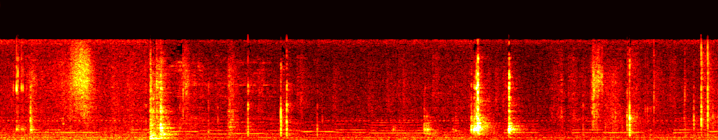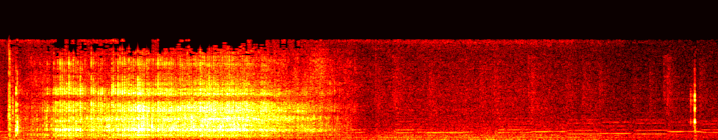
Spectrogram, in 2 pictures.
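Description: A cordless drill boring into a broken, rusted steel bolt for about two seconds in the middle, cutting a pilot hole for a screw extractor, over background music, with a few sharp clicks of tool handling before it.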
